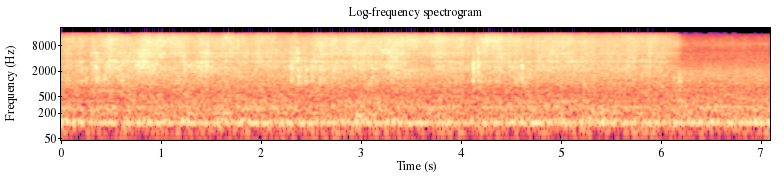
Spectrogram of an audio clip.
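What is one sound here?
Potatoes sizzle loudly in a hot frying pan.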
